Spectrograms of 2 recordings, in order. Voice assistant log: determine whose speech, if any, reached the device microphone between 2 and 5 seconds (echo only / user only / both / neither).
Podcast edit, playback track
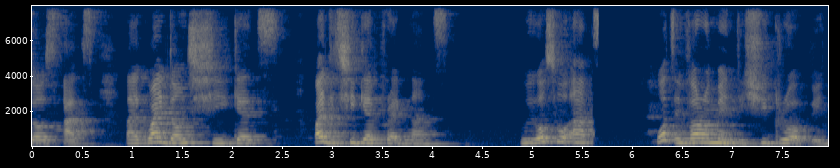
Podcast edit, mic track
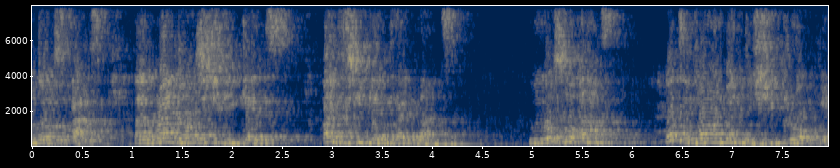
echo only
